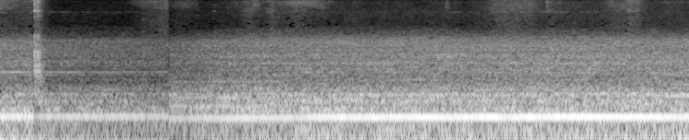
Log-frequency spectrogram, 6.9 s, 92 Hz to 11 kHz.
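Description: Class 159 diesel multiple unit's underfloor Cummins diesel engine idling with the train standing at the platform, heard from inside the carriage as a steady hum over a low drone. There is a brief click just after the start, and the level dips for about a second before steadying.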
